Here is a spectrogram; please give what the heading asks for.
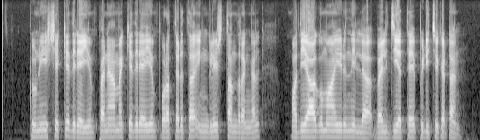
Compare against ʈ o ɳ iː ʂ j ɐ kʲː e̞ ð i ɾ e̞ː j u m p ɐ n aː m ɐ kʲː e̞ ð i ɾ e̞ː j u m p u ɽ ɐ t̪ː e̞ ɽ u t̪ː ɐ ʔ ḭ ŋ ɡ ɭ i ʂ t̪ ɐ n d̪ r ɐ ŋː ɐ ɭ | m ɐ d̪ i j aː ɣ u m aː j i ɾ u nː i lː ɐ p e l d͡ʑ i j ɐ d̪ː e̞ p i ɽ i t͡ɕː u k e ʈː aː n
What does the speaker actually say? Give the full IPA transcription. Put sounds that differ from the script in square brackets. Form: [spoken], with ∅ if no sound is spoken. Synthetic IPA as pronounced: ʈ [u] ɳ iː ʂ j ɐ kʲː e̞ ð i ɾ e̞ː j u m p ɐ n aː m ɐ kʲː e̞ ð i ɾ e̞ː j u m p u [r] ɐ t̪ː e̞ ɽ u t̪ː ɐ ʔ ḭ ŋ ɡ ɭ i ʂ t̪ ɐ n d̪ r ɐ ŋː ɐ ɭ | m ɐ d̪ i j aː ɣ u m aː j i ɾ u nː i lː ɐ [b] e l d͡ʑ i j ɐ [t̪ː] e̞ p i ɽ i t͡ɕː u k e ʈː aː n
